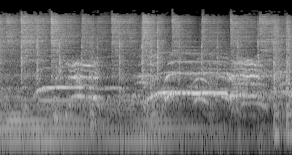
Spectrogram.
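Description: Live rock band playing loud: an electric guitar holds a chord over drum strokes, then pitches slide up, hold and fall back over the top, with shouting mixed in.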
